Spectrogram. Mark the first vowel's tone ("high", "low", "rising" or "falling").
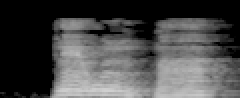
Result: high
